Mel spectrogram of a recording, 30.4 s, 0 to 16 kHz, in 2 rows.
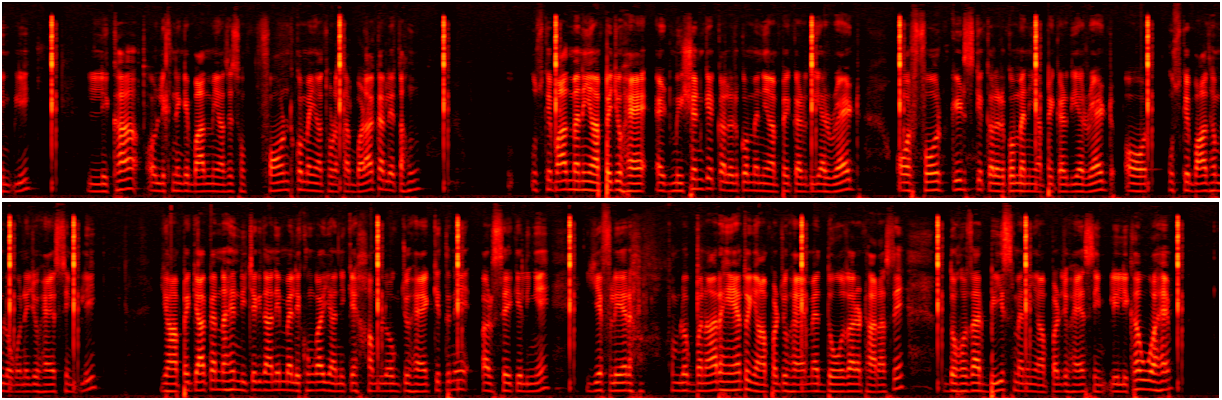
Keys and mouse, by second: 0.8-1.6 shift+drag, 4.6 c, 5.6 click, 7.1 ctrl+click, 8.9 ctrl+q, 10.4 click, 11.4 ctrl+click, 16.8 F3, 19.9 click, 21.9 F2, 24.1 shift+Page_Up, 25.4-26.4 drag, 27.1 F2, 30.1 click.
